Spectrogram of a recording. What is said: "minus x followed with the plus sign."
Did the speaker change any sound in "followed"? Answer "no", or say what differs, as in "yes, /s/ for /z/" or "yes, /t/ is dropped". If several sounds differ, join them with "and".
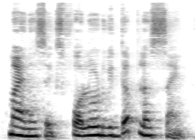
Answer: no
